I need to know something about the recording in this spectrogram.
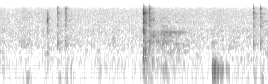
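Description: Near silence broken by a few faint computer mouse clicks, the clearest about two seconds in and a quick pair near the end.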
